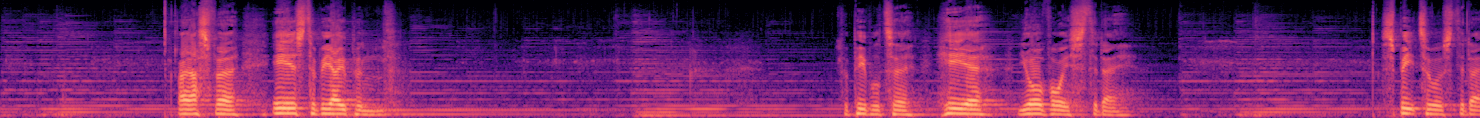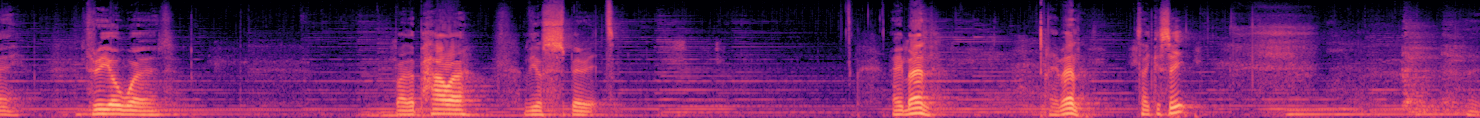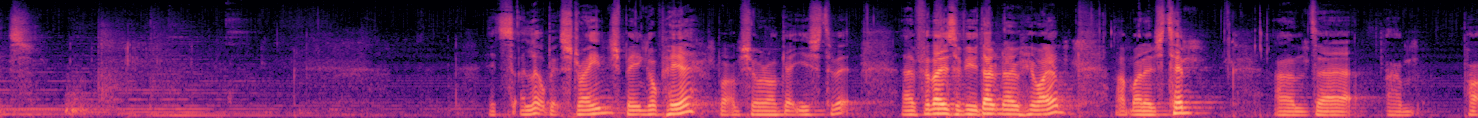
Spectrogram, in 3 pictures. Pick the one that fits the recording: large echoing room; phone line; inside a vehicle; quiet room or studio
large echoing room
